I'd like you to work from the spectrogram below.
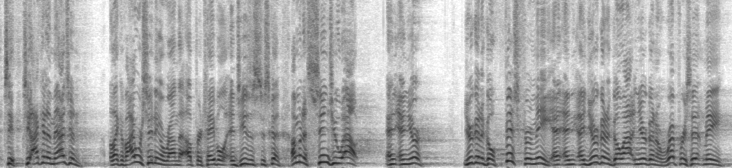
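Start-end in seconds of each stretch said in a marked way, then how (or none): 4.4-10.9 excited commission. Retold or imitated. Imagined Jesus commissioning, voiced loudly.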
